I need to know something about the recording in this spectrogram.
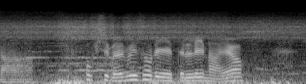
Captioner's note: cicada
